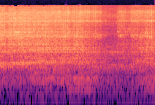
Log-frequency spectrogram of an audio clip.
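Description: A wooden ornament turning on a lathe is cut with a skew chisel, giving a steady, close, loud scraping hiss that dips briefly midway, with no talk.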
